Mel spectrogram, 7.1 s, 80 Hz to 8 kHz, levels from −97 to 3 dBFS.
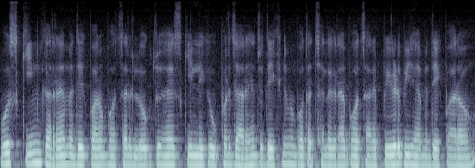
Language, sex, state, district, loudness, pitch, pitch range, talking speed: Hindi, male, Delhi, New Delhi, -17 LUFS, 115 Hz, 115-120 Hz, 335 wpm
